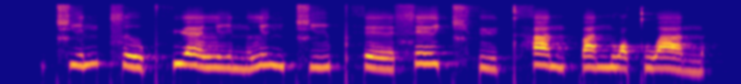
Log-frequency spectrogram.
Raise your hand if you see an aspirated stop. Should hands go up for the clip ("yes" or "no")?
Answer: yes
